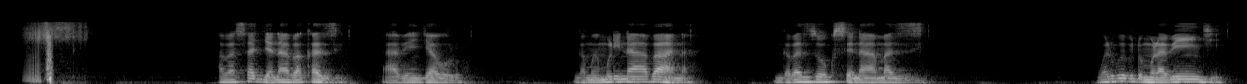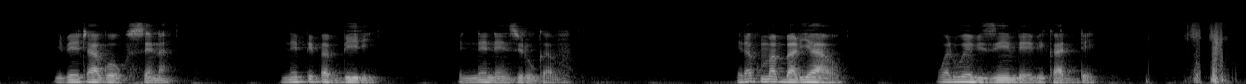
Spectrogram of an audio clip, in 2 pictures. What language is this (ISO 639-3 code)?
lug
